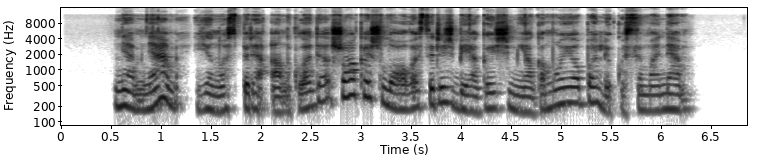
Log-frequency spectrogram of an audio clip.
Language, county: Lithuanian, Vilnius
